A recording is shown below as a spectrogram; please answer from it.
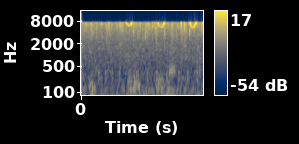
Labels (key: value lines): label: biophony, dolphin
recorder: SoundTrap 500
